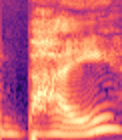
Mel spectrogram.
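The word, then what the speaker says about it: bhai: So like when we say like b h a i by right which means brother or we say by b a i like yeah they're totally different words.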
